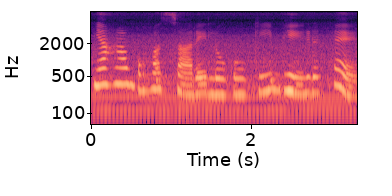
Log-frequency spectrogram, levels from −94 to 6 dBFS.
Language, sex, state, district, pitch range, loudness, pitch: Hindi, male, Madhya Pradesh, Katni, 230-310 Hz, -15 LUFS, 260 Hz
